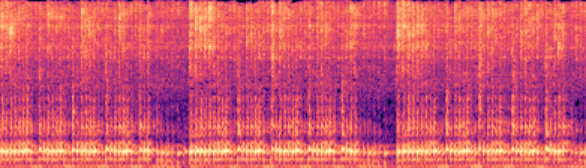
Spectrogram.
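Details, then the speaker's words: Idle after basic NK ECU tuning, with the idle roughly dialed in but not yet confirmed. Even, loud idle holding a constant pitch with a slight steady patter and no stumbles. Normal idle. "Try natin yung idle. Ito yung idle natin. Natin mga Joy, ito yung nakasit up sa idle natin. So ito yung tunog."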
